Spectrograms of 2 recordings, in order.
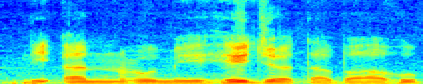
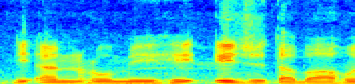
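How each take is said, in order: First: The second word is joined on with an h. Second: The second word starts with a glottal stop. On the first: The speaker calls it right. "Hamza को गिरा देंगे। लिअनउमि हिजतबाहु पढ़ेंगे" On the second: The speaker calls it wrong. "लिअनउमि इजतबाहु नहीं पढ़ेंगे"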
